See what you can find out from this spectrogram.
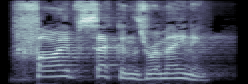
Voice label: announcer count pick; announcer dlc

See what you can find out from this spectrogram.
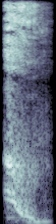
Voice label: pain; Visage

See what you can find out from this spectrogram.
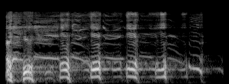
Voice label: monkey laugh; dota; monkey king

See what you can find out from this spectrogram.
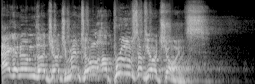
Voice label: scepter announce in game; dota

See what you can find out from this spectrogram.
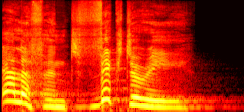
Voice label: announcer team victory elephant

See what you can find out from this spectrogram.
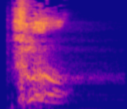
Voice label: pain; dota; furion

